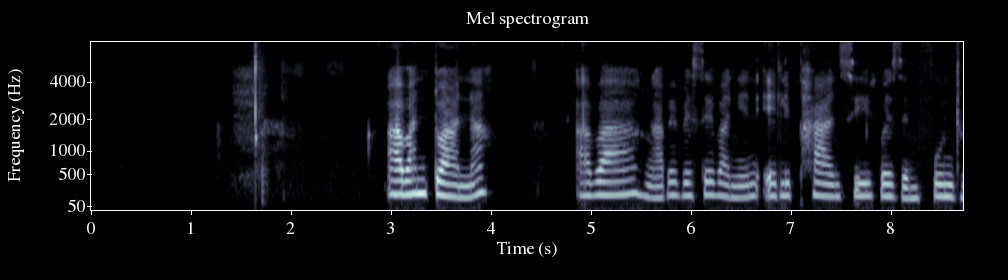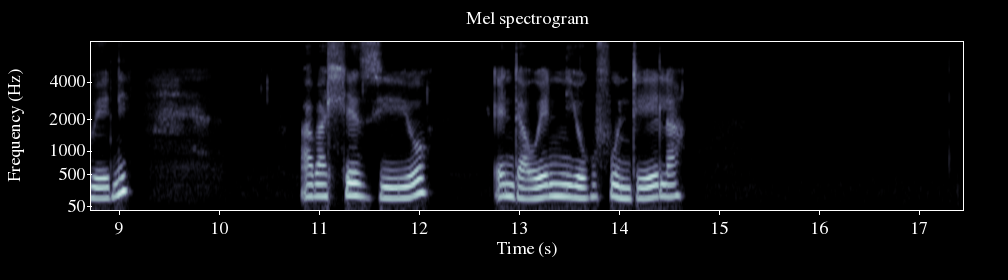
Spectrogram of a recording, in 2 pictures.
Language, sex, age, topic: North Ndebele, male, 25-35, education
